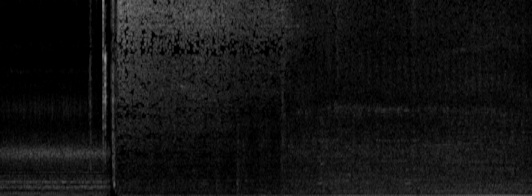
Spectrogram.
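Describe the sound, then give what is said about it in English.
Steady ambience of a bus carrying students from home to school: a continuous low engine rumble and road hiss, broken by a short clunk early on, with the drone gradually swelling louder toward the end. “Il viaggio in bus rappresenta l'incipit che si ripete all'inizio dei capitoli che compongono un romanzo.”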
